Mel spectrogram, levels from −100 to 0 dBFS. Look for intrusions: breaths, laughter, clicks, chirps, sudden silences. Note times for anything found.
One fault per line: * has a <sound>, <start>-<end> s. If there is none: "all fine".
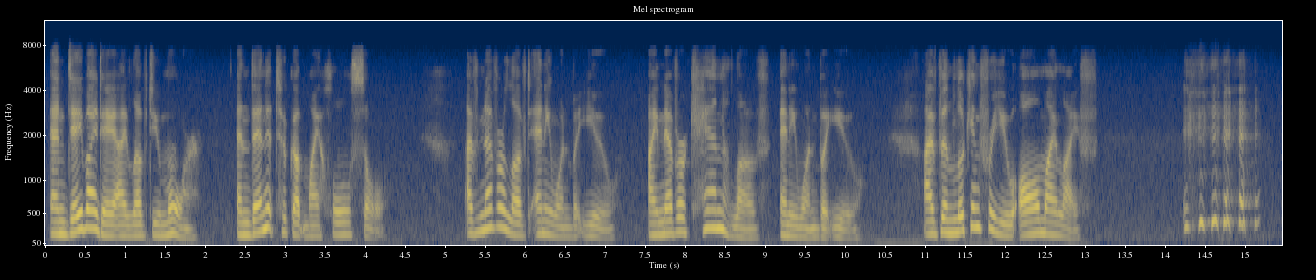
* has a laugh, 14.2-15.2 s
